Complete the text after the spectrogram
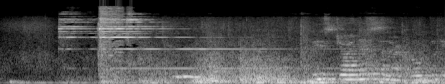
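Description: A man sings a hymn in a reverberant hall.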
